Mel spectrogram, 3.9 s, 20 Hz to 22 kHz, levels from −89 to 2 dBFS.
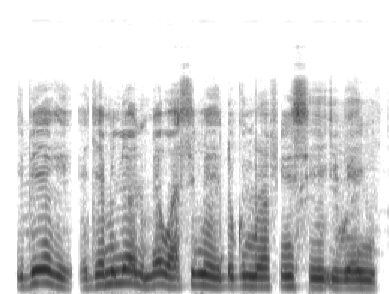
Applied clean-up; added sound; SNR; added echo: none; none; none; none.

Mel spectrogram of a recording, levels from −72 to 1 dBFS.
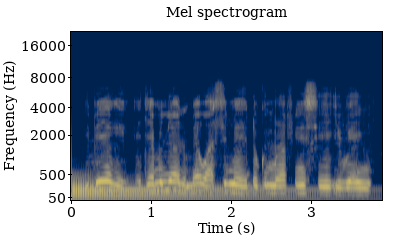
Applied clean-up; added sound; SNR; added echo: none; Bass guitar; 6 dB; none.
